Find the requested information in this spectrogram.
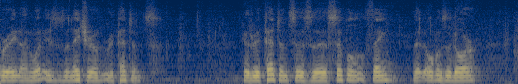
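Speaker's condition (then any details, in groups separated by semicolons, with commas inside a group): Parkinson's; wakes at night, gets up around 3 am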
